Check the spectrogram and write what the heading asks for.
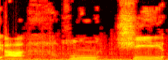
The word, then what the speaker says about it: Hongqi: And we are actually traveling through what this area is known for, which is the Hongqi automobile. You pronounce it right. Did I do a good Hongqi job?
